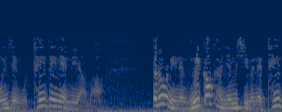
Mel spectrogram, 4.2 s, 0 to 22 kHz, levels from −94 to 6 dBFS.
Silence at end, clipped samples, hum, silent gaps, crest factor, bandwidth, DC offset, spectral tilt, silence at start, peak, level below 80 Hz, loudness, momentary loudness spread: 0 s; under 0.1%; none; none; 16 dB; 5.6 kHz; under 0.1%; -6.5 dB/octave; 0 s; -32 dBFS; -62 dBFS; -47 LUFS; 16 LU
